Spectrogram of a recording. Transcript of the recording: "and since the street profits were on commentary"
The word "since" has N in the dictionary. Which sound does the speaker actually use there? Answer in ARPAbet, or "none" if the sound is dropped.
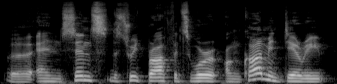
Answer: N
